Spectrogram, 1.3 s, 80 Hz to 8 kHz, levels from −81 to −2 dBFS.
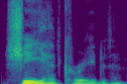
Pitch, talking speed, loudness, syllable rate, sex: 120 Hz, 190 wpm, -17 LUFS, 4.3 syllables/s, male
